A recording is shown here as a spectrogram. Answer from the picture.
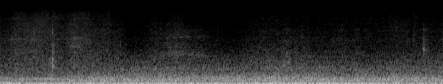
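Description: Wind buffeting an outdoor microphone: a steady low rumble.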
